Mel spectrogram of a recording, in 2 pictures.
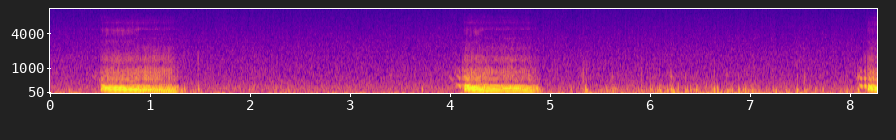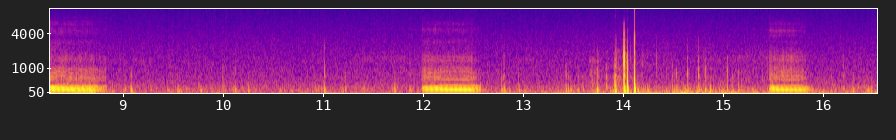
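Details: A sleeping male Beagle snores in regular, rumbling snores about every four seconds, roughly 15 a minute, with quiet breathing between; he snores every time he sleeps.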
